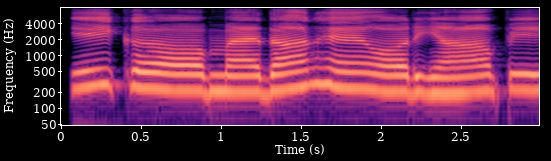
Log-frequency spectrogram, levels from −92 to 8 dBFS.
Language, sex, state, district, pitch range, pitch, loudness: Hindi, female, Haryana, Charkhi Dadri, 210-245 Hz, 225 Hz, -13 LUFS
